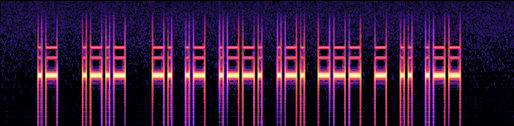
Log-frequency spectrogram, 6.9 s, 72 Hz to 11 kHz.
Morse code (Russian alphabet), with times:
0.5-0.8 А
1.1-1.7 Я
2.0-6.1 НАПРОТИВ

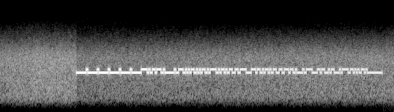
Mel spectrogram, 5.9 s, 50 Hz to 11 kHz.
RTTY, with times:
2.6-3.8 ASSEDIO
3.9-4.3 DI
4.4-5.6 KOLBERG

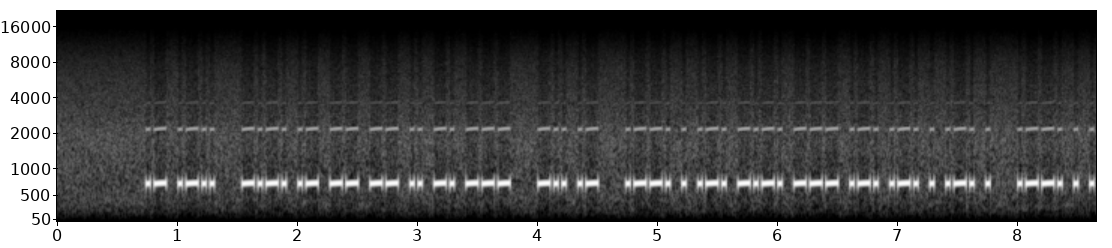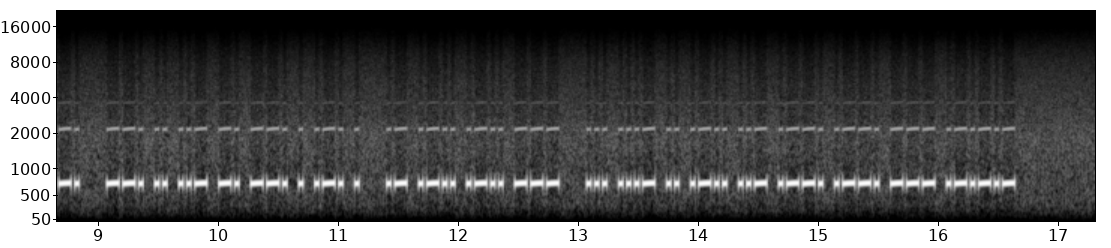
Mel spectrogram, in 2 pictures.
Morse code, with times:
0.7-1.3 AL
1.5-3.8 CAMMINO
4.0-4.5 DA
4.7-7.8 PERCORRERE
8.0-8.8 PER
9.1-11.2 GIUNGERE
11.4-12.8 ALLO
13.1-16.6 SVILUPPO.

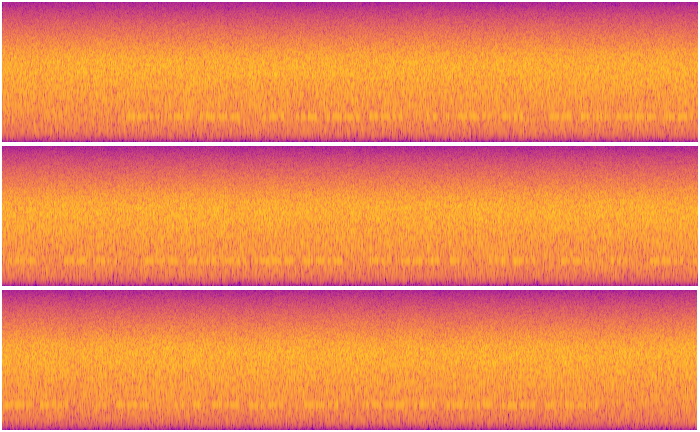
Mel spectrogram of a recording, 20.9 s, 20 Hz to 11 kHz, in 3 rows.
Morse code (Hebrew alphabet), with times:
1.2-2.4 זרע
2.6-4.0 רטפז
4.2-5.2 יוזד
5.5-7.3 מגעגץ
7.6-8.1 טד
8.4-10.4 הבדעק
10.6-11.6 דקן
11.8-12.3 שד
12.5-13.2 גוש
13.4-14.6 זפב
14.9-15.4 יה
15.6-16.7 יתכס
16.9-17.3 ז
17.6-19.9 ערראפתז
20.1-20.2 ו

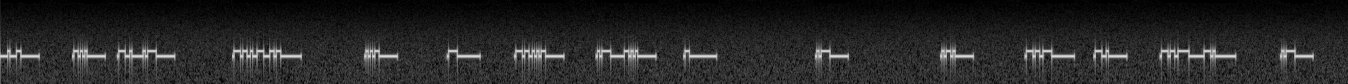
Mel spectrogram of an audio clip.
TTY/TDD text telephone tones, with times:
0.0-1.6 …
2.5-4.7 ALSO
5.3-9.6 SERVED
10.4-11.1 ON
11.8-13.0 THE

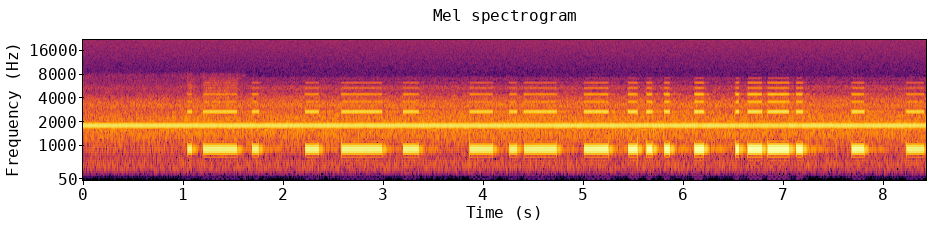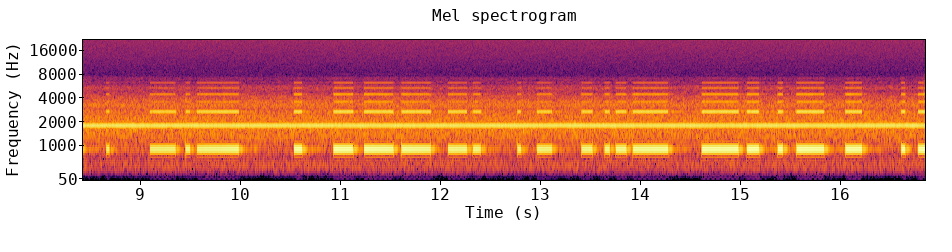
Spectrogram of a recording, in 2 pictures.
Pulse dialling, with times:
none

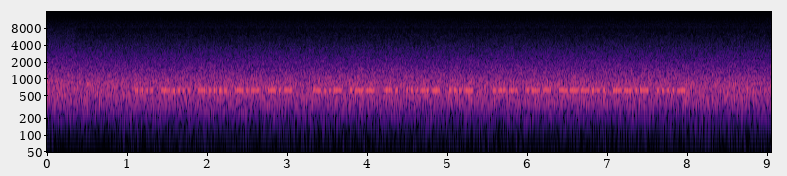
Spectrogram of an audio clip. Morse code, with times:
1.1-3.1 H66KK
3.3-5.3 XWN3V
5.6-8.0 WW9Q4

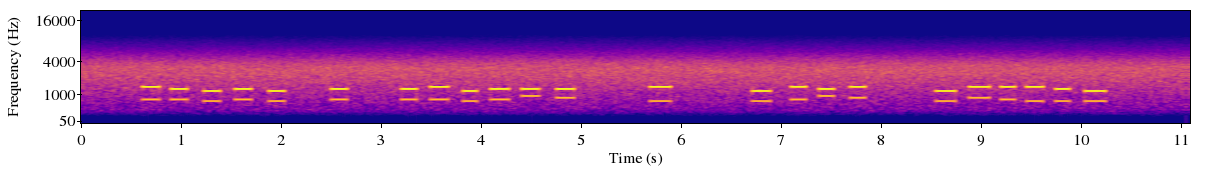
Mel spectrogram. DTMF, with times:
0.7-2.1 65151
2.5-2.7 5
3.2-5.0 561508
5.7-5.9 3
6.8-7.9 1609
8.6-10.3 196321

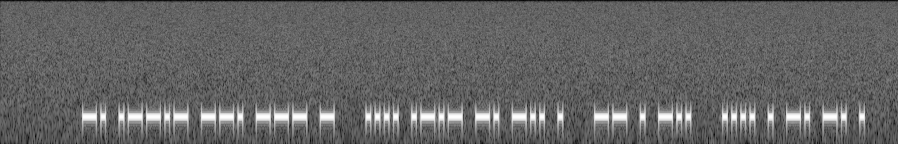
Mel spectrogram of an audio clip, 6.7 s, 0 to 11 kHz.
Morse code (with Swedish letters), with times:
0.6-2.5 NÅGOT
2.7-4.2 HÄNDE
4.5-5.2 MED
5.4-6.5 HENNE

